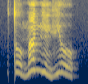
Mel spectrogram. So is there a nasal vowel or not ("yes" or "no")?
yes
